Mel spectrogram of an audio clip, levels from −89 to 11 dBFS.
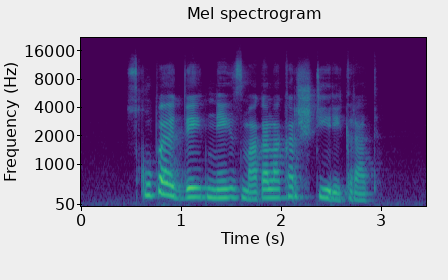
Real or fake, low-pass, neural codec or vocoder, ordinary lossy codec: fake; 19.8 kHz; autoencoder, 48 kHz, 128 numbers a frame, DAC-VAE, trained on Japanese speech; none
